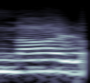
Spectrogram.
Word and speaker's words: gnarled: means twisted this is gnarled okay how do you spell it nerd g is silent okay now means twisted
